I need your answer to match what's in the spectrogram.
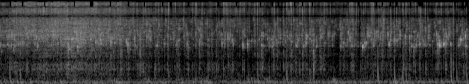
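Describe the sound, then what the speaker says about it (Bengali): Hot mustard oil sizzles and crackles steadily in a wok over a village clay stove, ready for frying pabda fish; a loud, continuous hiss with fine popping, no voices. "কড়াই গরম হয়ে গেছে, তেলটা দিয়ে দিচ্ছি, মাছগুলো ভেজে নেব।"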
